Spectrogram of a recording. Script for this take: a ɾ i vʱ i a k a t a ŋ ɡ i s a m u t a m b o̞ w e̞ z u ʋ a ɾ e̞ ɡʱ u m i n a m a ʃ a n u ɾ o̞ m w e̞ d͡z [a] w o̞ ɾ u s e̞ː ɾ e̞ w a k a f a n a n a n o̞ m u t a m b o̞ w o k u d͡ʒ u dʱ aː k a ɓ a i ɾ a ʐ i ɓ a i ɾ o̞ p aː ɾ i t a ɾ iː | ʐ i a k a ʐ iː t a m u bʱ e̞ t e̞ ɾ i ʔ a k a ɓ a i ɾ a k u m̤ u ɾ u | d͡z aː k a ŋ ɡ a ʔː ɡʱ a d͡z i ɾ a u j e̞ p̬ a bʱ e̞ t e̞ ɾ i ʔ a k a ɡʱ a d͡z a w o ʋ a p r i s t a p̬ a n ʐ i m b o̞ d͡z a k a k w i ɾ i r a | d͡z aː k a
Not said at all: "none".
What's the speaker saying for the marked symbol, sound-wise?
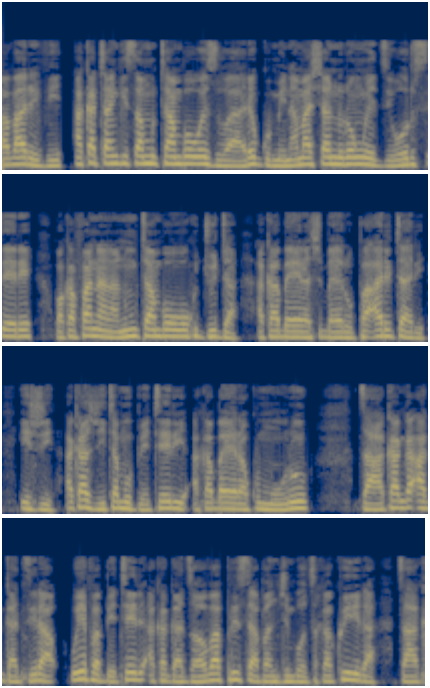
i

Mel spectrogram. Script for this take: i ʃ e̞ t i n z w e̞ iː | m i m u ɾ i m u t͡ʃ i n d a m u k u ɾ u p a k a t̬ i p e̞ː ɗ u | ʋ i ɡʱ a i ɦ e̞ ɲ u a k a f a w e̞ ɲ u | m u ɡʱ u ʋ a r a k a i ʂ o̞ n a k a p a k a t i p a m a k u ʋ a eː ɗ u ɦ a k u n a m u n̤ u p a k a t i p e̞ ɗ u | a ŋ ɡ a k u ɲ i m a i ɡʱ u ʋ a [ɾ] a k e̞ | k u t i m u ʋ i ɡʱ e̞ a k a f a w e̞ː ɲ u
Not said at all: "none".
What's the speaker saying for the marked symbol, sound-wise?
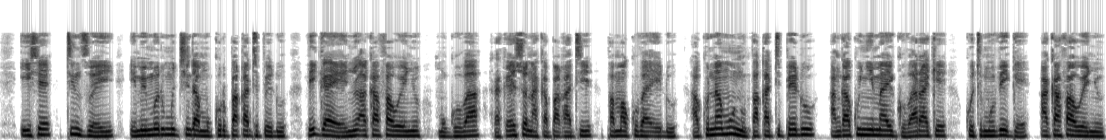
ɾ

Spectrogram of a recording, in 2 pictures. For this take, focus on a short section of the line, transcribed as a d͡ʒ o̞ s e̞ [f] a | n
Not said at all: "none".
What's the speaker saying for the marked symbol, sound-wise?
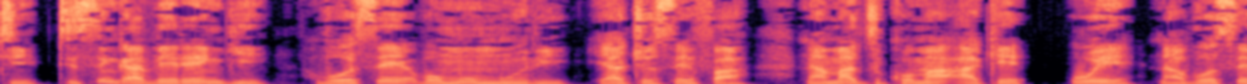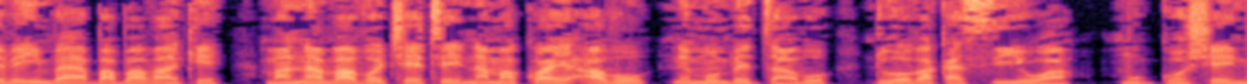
f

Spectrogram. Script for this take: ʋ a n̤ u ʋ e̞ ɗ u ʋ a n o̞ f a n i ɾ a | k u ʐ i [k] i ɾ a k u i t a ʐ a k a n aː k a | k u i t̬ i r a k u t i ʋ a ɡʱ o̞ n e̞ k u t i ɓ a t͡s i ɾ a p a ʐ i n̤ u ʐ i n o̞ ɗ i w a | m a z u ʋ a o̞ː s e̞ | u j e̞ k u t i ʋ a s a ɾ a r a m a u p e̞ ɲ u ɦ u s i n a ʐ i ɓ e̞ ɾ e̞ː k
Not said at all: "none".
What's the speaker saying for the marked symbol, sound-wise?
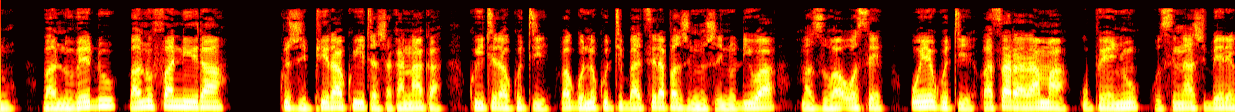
p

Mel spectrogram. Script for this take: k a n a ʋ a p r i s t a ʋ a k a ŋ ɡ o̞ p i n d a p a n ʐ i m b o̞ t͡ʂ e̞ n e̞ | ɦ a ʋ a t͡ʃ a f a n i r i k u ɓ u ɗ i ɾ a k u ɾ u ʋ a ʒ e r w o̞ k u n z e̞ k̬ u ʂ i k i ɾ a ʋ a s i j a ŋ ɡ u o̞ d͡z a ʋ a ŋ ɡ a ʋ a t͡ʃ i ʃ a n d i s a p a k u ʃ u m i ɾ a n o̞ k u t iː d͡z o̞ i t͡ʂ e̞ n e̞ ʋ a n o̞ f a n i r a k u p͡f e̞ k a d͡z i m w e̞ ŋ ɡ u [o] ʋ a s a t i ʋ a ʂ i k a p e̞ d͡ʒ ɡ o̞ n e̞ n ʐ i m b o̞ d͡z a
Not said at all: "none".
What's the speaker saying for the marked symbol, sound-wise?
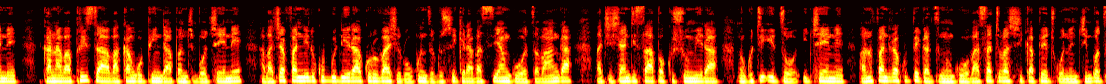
o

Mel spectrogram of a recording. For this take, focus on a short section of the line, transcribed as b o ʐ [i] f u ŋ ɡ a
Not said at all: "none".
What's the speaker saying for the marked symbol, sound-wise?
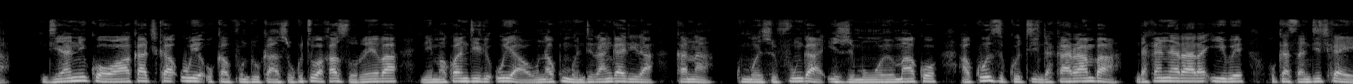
i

